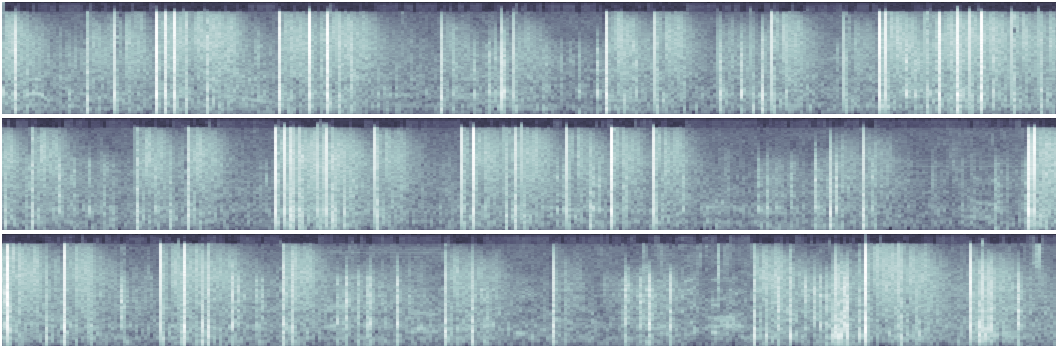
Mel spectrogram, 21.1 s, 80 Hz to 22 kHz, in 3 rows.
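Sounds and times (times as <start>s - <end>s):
fireworks cracking and popping: 0.0s - 21.0s.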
